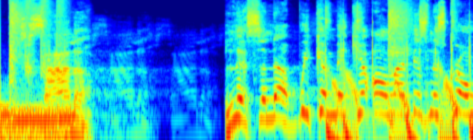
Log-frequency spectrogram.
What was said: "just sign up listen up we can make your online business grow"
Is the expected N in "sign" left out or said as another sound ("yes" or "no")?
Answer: yes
